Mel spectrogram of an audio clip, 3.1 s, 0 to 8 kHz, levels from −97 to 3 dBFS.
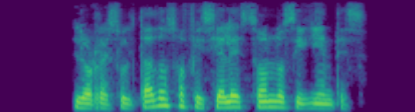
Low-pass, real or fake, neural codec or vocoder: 7.2 kHz; real; none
